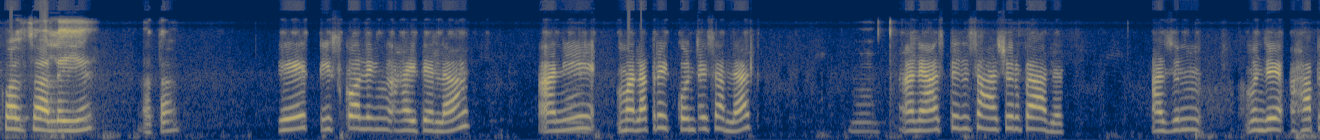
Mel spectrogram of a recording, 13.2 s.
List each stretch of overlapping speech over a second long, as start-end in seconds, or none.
none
